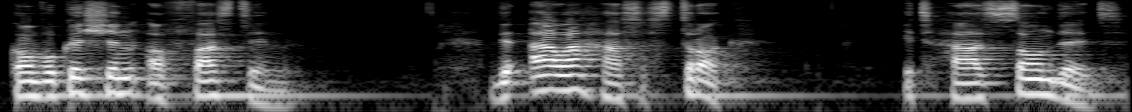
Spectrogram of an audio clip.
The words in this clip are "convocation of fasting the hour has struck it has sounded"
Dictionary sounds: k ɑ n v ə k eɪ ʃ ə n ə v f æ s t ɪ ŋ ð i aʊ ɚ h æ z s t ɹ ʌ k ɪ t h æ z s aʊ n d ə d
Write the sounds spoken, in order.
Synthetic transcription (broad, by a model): k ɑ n v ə k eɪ ʃ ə n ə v f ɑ s t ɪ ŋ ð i aʊ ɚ h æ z s t ɹ ʌ k ɪ t h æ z s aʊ n d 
